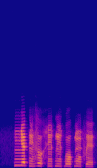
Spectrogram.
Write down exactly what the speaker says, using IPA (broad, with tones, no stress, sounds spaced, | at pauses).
ɲ ɛ˦ t ĩ˨ z ʊ˦˨ h ĩ˨ ɓ ĩ˨ ɓ o˨ ɓ ũ˨ f ɪ˨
